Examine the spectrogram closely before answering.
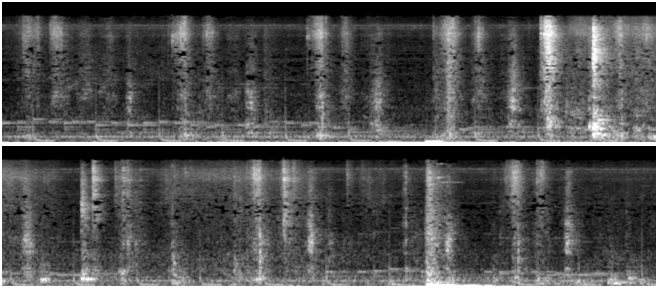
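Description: Kitchen knife chopping fresh coriander on a cutting board: irregular sharp knocks, two or three a second, with a few much louder strokes.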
